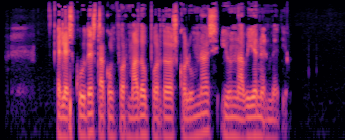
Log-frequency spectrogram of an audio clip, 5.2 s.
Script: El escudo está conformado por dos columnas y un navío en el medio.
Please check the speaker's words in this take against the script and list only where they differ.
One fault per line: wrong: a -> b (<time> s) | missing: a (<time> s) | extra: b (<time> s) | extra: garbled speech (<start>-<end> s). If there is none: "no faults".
no faults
